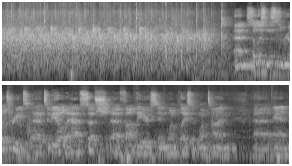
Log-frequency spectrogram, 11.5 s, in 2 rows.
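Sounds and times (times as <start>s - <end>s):
live audience applause: 0.0s - 4.6s
speech: 4.7s - 11.5s.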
